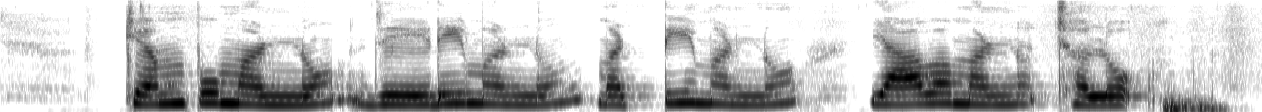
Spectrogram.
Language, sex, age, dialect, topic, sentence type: Kannada, female, 18-24, Dharwad Kannada, agriculture, question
